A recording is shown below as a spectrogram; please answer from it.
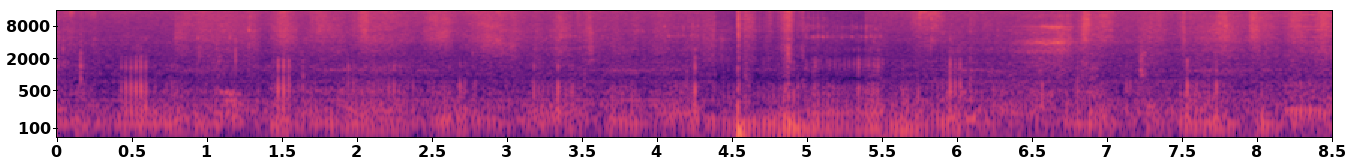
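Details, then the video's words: Loud, deep purring from Rambo the cat, an even low vibrating drone throughout, broken by one sharp knock or bump about halfway through. "Rambo Purring Loudly"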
